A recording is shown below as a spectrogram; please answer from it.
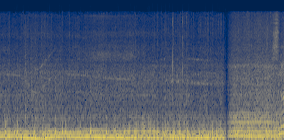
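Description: A motorcycle accelerates to pass a slow car, the engine rising in pitch through gears with a brief shift dip, loud and close over wind rumble.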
